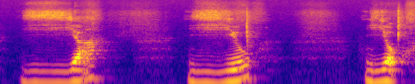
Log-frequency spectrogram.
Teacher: We pull up the middle of the tongue and very close to the hot palate, and then we give the sound an air, and it will be ya, you, yo.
